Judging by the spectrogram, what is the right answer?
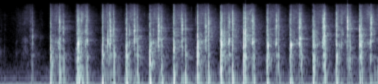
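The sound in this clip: Goddess oracle cards being shuffled, a fast run of many crisp, papery snaps and taps in a steady rhythm, fairly quiet and heard alone.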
